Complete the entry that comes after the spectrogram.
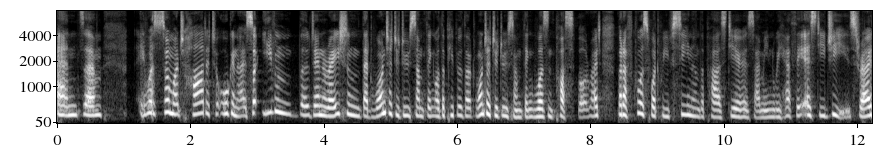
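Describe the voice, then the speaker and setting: A woman with a German accent, fairly high-pitched and fairly quick, in a dry, close sound with no echo. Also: ordinary pitch variation. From Germany. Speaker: compliance officer, panelist. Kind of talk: panel discussion.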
